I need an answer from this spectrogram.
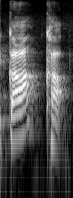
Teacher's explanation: का ख तो कंठ से बोली जाती है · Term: कंठ ध्वनियां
